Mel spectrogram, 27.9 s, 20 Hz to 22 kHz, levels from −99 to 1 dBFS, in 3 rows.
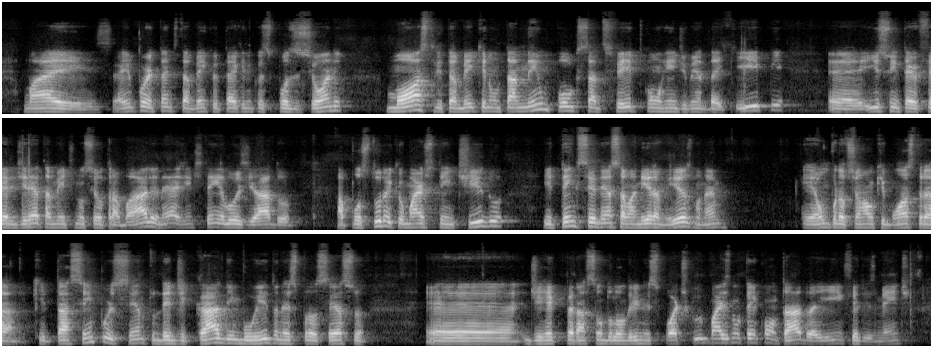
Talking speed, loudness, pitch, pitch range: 160 wpm, -23 LUFS, 120 Hz, 115-140 Hz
